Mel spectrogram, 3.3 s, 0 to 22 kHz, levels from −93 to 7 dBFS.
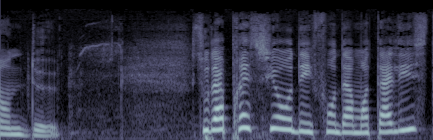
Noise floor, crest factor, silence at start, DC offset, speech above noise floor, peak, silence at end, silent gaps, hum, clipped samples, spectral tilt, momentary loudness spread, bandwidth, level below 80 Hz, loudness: -48 dBFS; 18 dB; 0 s; under 0.1%; 24 dB; -8 dBFS; 0.05 s; none; none; under 0.1%; -5 dB/octave; 22 LU; 15.5 kHz; -50 dBFS; -24 LUFS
